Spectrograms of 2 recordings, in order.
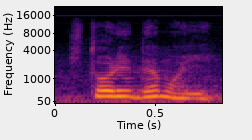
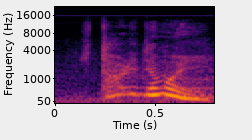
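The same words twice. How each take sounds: First: Said in the usual way. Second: Emphatic repeat. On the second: Shown as a demonstration.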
